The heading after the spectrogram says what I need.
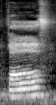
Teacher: জিহ্বার গোড়া তার বরাবর উপরের তালুর সঙ্গে লাগিয়ে কফ উচ্চারিত হয়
